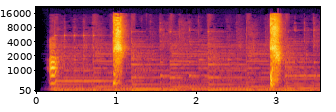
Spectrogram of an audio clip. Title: Sneeze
